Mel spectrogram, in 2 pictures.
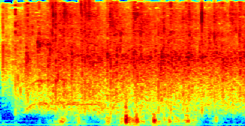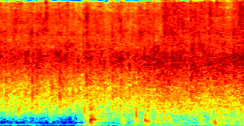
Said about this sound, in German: Wenn er auf die Bühne kommt, dann lass uns ihm doch einen fetten Applaus geben.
